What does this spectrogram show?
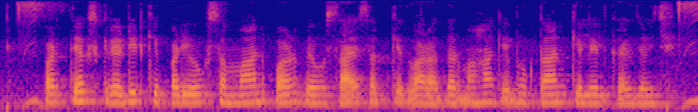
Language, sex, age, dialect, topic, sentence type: Magahi, male, 18-24, Western, banking, statement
